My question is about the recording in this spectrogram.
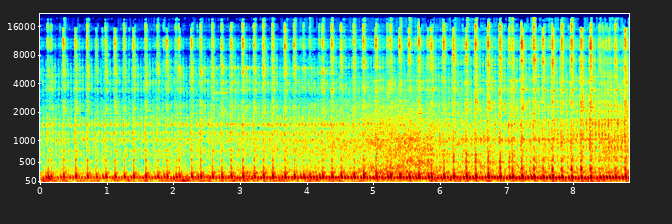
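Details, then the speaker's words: Freshly assembled two-stroke motorcycle engine first run, RTX premium exhaust, box filter: fast light click-click ticking at idle and off-throttle, gone when revved; owner suspects loose pistons, may fade once warm, else a polished Rico piston; ticking at idle. "Dikit sih ini sebenarnya, kalau di gas tuh hilang suaranya, cuma kalau di pas turun gas atau langsam ada klik klik klik klik klik klik klik klik, klik bunyi gitu."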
